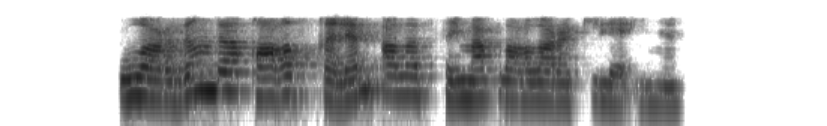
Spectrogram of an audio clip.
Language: Bashkir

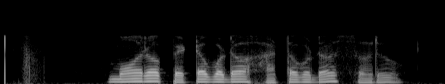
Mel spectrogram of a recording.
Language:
Odia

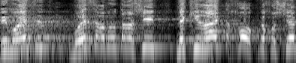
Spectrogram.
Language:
Hebrew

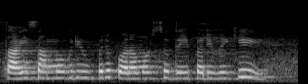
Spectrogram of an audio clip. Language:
Odia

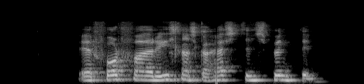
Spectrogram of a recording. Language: Icelandic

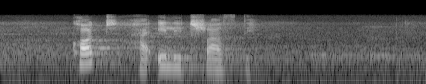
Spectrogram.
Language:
Southern Sotho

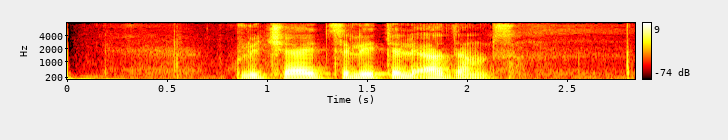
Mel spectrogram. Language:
Russian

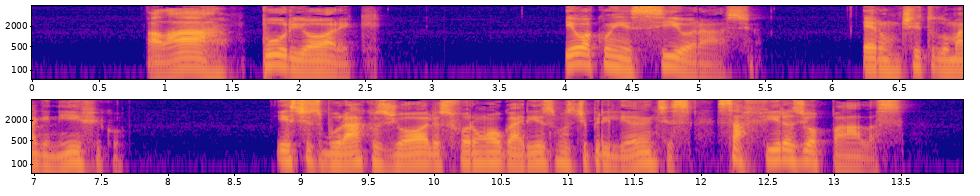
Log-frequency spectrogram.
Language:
Portuguese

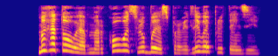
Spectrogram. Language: Belarusian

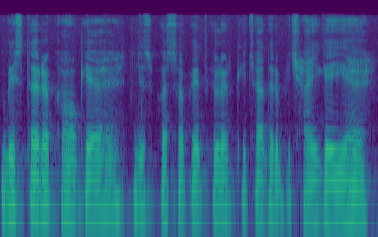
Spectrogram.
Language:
Hindi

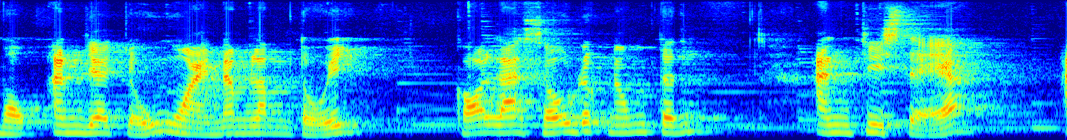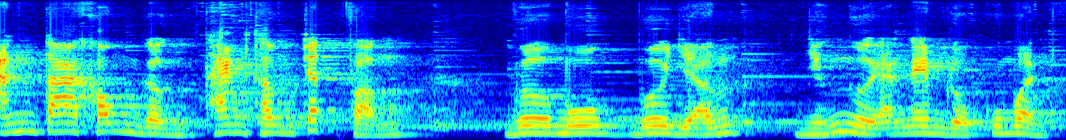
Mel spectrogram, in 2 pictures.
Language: Vietnamese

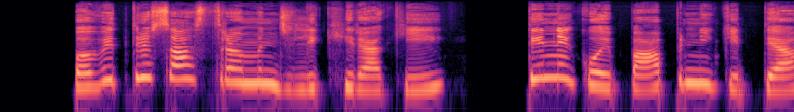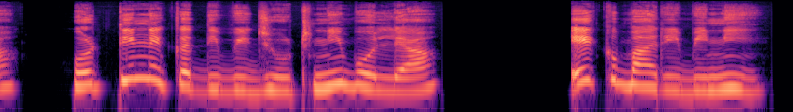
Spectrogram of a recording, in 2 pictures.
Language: Mandeali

